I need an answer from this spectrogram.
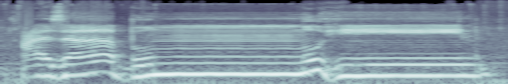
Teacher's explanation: تنوین کے بعد حروف یمون میں سے میم آیا ہوا ہے، تو اس لیے ہم یہاں پہ غنہ کریں گے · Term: ادغام بالغنہ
